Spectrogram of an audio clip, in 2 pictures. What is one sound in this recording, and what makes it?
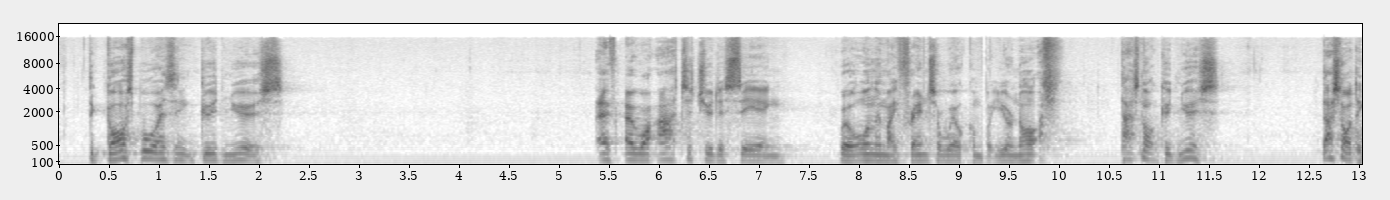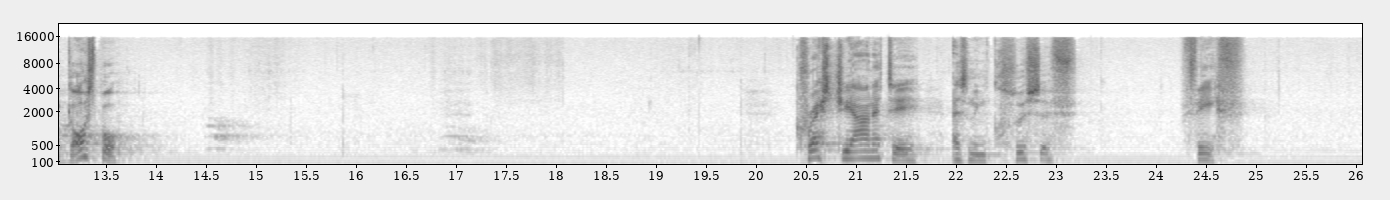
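A man speaks calmly into a microphone, pausing often.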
